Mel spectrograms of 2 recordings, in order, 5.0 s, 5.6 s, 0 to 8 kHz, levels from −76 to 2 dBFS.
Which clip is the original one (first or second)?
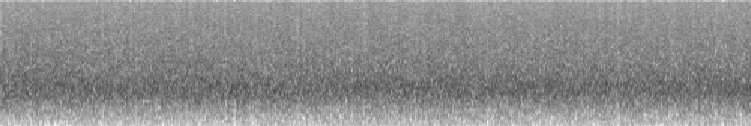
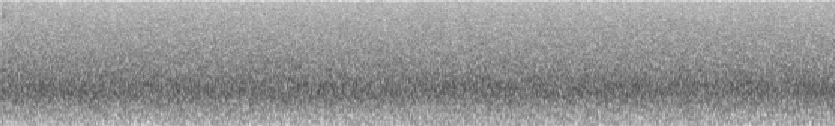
first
